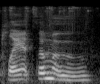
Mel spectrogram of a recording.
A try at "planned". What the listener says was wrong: You plan to move? You said plant.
